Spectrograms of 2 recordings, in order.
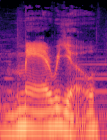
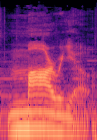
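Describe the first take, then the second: First: The first vowel has the usual English sound. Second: The first vowel is neither long nor short. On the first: The speaker calls it wrong. "like when people say Mario. Nuh-uh" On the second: The speaker calls it right. "it's Mario, okay?"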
